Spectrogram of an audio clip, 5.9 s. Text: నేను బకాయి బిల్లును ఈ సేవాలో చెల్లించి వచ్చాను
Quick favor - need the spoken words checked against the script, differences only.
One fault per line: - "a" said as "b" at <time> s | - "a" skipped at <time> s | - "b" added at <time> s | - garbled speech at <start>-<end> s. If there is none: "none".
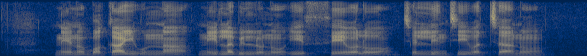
- "ఉన్న నీళ్ళ" added at 1.4 s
